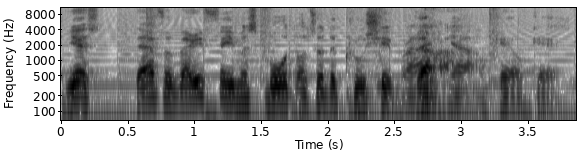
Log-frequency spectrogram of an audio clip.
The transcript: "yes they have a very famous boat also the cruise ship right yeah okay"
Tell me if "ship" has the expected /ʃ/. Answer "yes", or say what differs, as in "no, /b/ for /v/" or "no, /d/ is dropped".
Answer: yes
